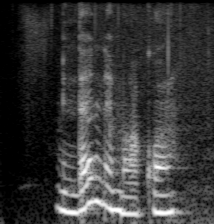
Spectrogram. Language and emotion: Russian, neutral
